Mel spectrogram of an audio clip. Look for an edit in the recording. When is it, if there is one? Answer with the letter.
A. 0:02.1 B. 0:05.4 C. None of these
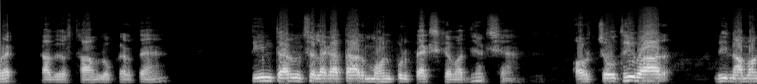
A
